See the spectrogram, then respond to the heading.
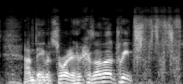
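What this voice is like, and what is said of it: Rapid-fire imitation of another person's voice. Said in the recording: “David Sirota talks really fast ... He talks like this. ... good impression.”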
